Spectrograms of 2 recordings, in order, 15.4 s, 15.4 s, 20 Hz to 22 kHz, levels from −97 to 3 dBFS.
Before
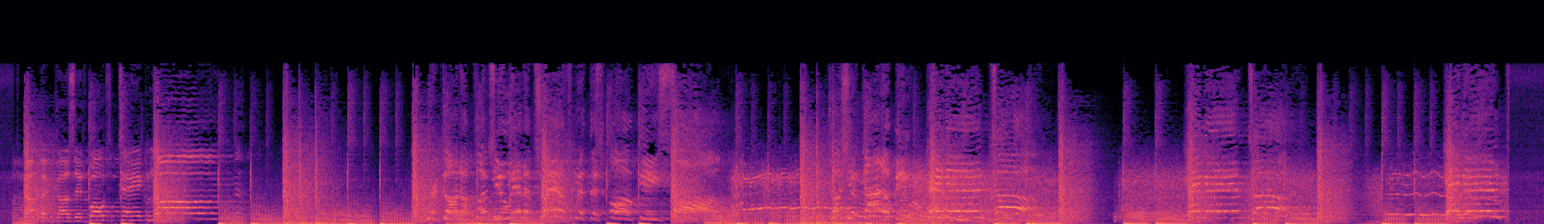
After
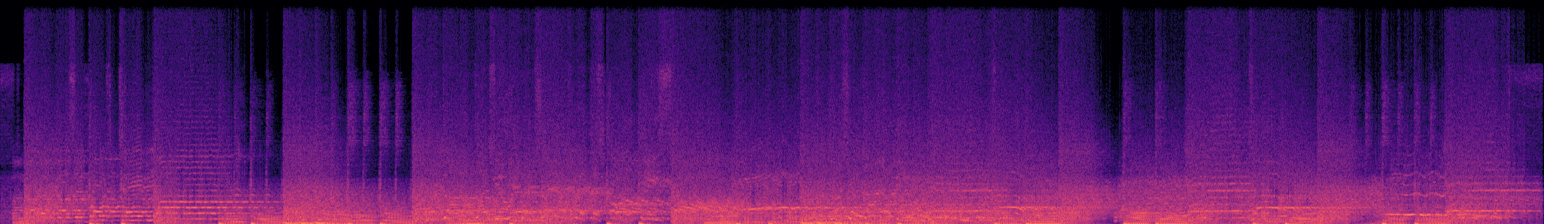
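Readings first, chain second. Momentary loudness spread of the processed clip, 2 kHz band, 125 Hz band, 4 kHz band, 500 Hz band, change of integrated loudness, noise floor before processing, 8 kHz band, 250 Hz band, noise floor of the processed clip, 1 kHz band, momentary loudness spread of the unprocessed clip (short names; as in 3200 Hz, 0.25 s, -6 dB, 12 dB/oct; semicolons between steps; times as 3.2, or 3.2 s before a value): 4 LU, -3.5 dB, -2.0 dB, -9.0 dB, +1.0 dB, -4.0 dB, -47 dBFS, -11.5 dB, +1.0 dB, -38 dBFS, -1.5 dB, 8 LU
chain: soft clip -22.5 dBFS, distortion -14 dB; bell 5100 Hz -11.5 dB 0.52 oct; comb 7.2 ms, depth 93%; on a send: narrowing echo 0.155 s, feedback 65%, band-pass 2200 Hz, level -5 dB; on the sum: slew limiter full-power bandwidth 47 Hz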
